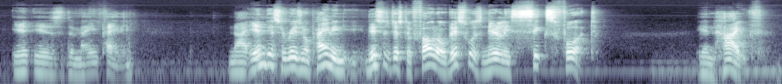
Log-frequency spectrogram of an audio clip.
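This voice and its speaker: A man in a Kentucky accent at a fairly high pitch, very slow pace, lively intonation, big swings in loudness and long, frequent pauses. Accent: Kentucky Southern. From Kentucky, US South. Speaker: folk artist and poet. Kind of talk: casual art talk.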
